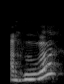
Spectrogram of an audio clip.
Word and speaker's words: Ahuva: big name to try and remember how to pronounce welcome today ahuva exactly is that correct okay look at you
